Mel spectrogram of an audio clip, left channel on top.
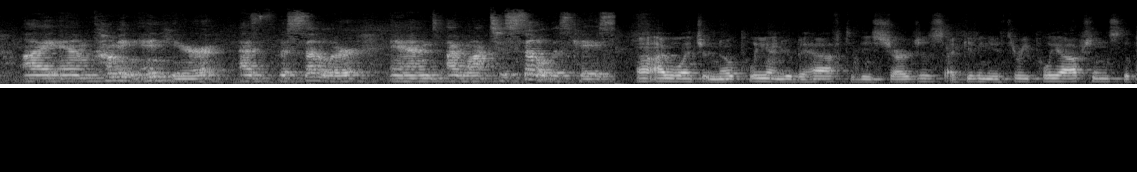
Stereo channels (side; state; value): right; silent; digital silence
